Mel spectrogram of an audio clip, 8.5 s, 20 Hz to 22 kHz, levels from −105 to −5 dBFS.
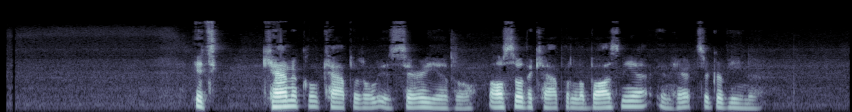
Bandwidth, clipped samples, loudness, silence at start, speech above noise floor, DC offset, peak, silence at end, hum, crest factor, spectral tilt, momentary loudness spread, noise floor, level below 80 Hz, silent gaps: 11.5 kHz; under 0.1%; -26 LUFS; 1.95 s; 38 dB; under 0.1%; -2 dBFS; 0.95 s; 60 Hz at -70 dBFS; 26 dB; -6.5 dB/octave; 17 LU; -64 dBFS; -78 dBFS; none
